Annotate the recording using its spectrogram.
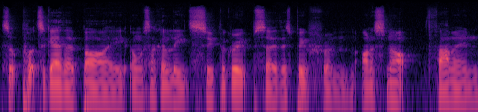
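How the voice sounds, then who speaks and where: With an English accent, a man speaks at a moderate pace in a very deep, low pitch. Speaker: podcast host. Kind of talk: casual chat.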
